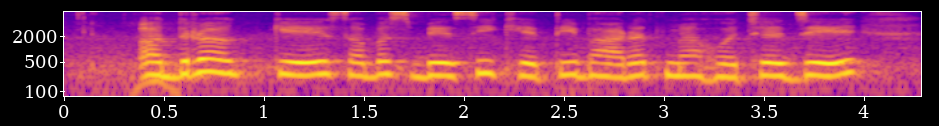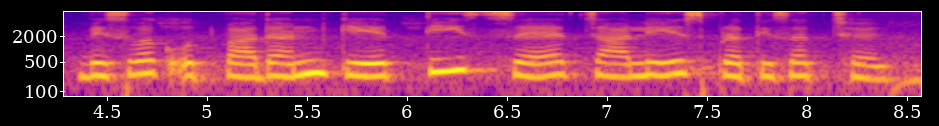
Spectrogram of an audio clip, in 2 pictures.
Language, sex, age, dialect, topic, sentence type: Maithili, female, 25-30, Eastern / Thethi, agriculture, statement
